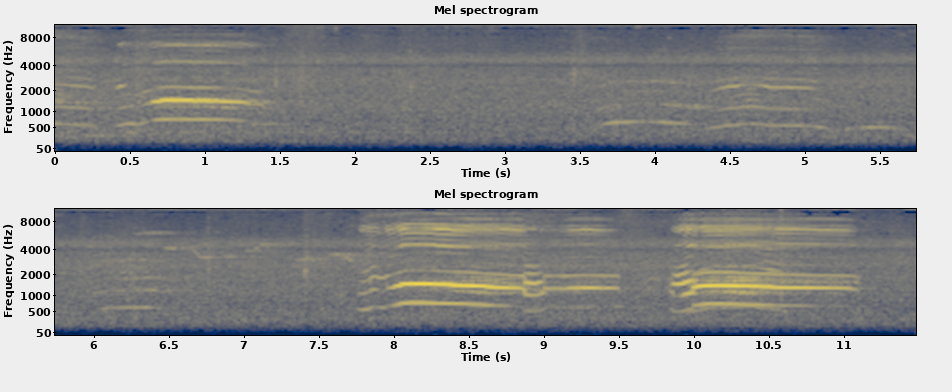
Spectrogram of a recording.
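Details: Two monkey mothers, Duchess and Queen, call for their baby Quinton: an opening cry, several softer short rising calls, then two loud wavering harmonic cries near the end, one dipping mid-call.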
